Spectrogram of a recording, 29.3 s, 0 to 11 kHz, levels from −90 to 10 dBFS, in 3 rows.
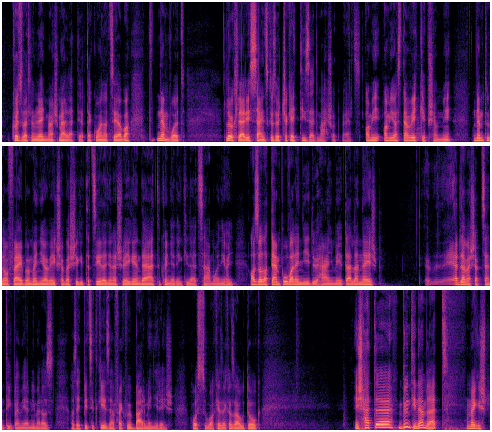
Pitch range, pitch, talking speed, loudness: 105-125 Hz, 115 Hz, 140 wpm, -19 LUFS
